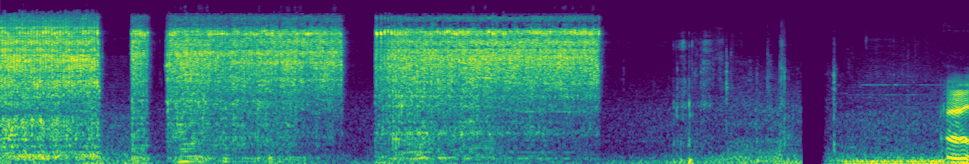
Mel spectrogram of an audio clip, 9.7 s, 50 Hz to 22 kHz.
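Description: A powered ratchet wrench backing out bumper bolts on a 2020 facelift Mercedes-AMG C63 S, loud buzzing whirs in several long bursts broken by short pauses, with quieter handling noises afterward.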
